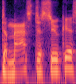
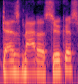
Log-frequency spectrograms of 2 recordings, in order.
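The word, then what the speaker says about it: Desmatosuchus: John Goodman is like, he says like Damasticus instead of Desmatosukis for one creature.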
